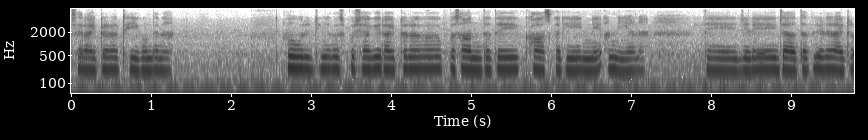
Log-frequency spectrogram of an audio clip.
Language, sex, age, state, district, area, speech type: Dogri, female, 18-30, Jammu and Kashmir, Samba, rural, spontaneous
